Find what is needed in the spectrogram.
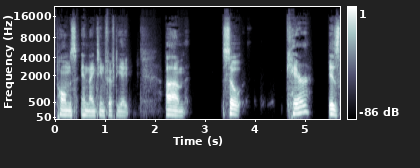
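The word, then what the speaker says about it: XAIPE: um so care is like I am Greek letters anglicized to their closest English equivalent although spelled x-a-i-p-e it's pronounced care which in Greeks means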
